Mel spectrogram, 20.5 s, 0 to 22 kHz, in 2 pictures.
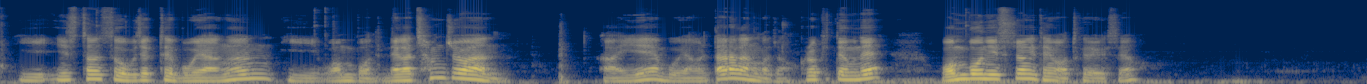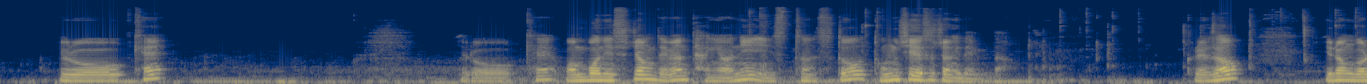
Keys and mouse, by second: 18.2 alt+right click, 18.6 alt+middle click.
